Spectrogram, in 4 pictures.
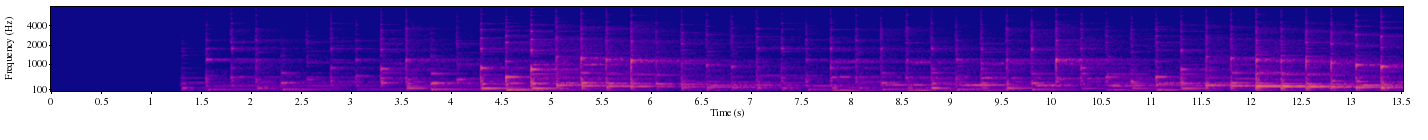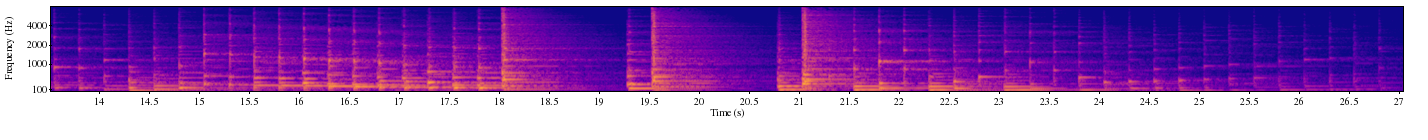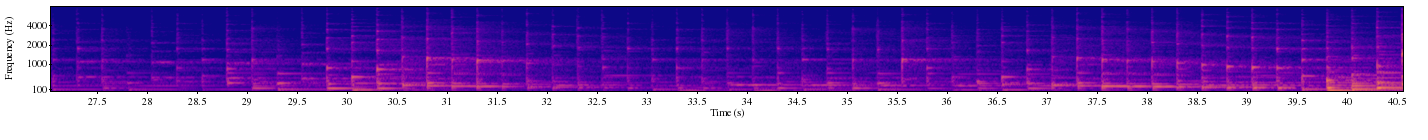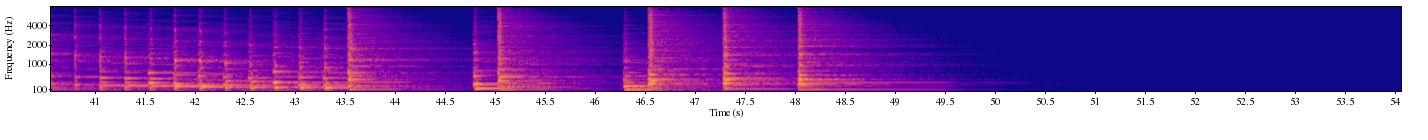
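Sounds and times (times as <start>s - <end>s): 
microtonal string quartet playing a scherzo: 14.3s - 24.8s, 39.8s - 49.2s.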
